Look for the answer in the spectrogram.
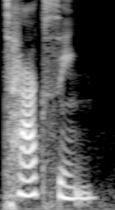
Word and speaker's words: taxing: 接下来我们来看到 taxing，注意到 taxing 的 A 发音是扁扁的音， A taxing，字尾的 xing 会有点 k 跟 s 连起来的音， taxing。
